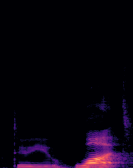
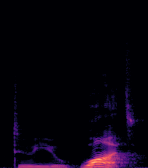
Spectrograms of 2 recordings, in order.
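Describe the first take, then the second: No difference in how they are said.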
